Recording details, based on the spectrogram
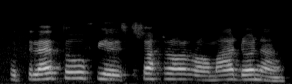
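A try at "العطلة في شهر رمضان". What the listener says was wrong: Al-utlatu fi syahri Ramadan. Cukup disukunkan aja akhirnya.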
